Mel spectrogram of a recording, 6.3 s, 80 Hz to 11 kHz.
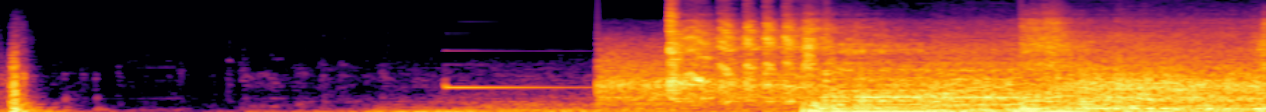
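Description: The 2021 Toyota 4Runner's 4.0-litre V6 is started: a short beep, the starter cranking about three seconds in, then the engine catches and revs up and down.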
